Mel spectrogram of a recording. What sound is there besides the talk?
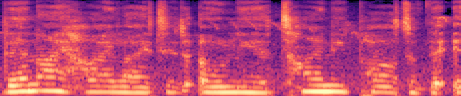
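No distinct noise like a dog, phone or traffic.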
